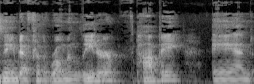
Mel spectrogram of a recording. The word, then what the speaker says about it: Pompey: after the Roman leader Pompey and a lot of people outside the area will say Pompeii but if you actually again look at the Roman it is Pompey so there's the town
